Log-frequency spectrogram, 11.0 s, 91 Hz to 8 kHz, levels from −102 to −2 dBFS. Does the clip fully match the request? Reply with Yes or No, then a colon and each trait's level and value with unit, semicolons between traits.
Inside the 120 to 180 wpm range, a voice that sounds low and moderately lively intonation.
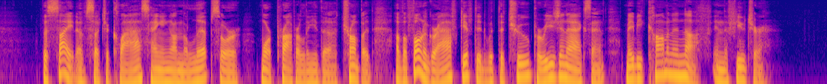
Yes: average, 170 wpm; low, 100 Hz; average, 4.7 semitones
